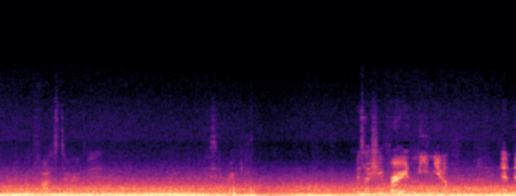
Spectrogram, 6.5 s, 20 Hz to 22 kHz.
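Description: Interior noise of a 2019 Aston Martin DB11 V8 under way: engine and road rumble with a steady low hum, easing briefly about halfway through before picking up again.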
